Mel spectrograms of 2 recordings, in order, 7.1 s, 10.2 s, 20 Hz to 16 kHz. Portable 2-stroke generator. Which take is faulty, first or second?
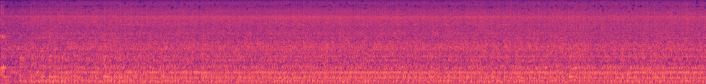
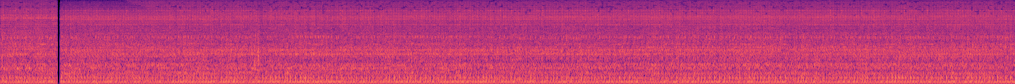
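first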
